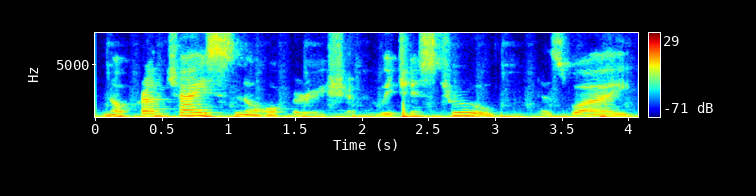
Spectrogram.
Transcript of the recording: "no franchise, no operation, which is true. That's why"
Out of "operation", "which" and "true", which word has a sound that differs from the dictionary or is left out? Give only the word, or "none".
none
